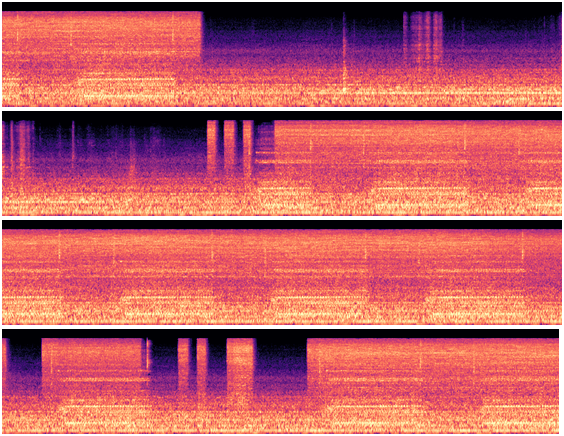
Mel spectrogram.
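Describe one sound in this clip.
An airbrush hisses as it sprays paint in bursts.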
